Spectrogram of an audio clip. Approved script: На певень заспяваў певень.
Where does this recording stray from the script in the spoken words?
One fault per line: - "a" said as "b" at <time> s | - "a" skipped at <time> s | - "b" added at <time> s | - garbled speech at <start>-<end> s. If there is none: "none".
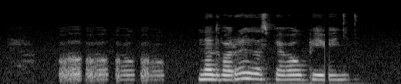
- "певень" said as "дварэ" at 2.2 s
